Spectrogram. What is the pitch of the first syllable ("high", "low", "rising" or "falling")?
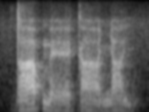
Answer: rising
